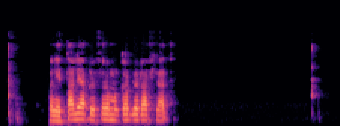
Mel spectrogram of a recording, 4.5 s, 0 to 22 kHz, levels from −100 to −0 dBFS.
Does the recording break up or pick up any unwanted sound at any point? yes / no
no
